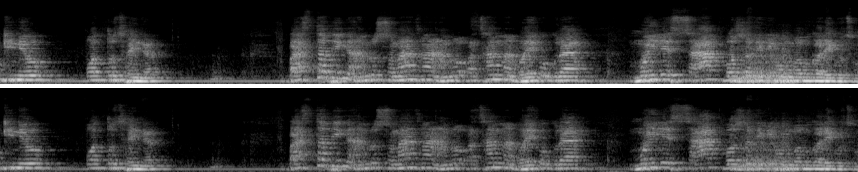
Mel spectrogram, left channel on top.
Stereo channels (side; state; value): right; quieter; 6.6 dB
